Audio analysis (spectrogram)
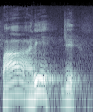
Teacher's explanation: o re, que é a sílaba do meio, no caso a penúltima sílaba, é uma sílaba tônica, é uma sílaba forte.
